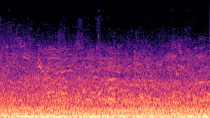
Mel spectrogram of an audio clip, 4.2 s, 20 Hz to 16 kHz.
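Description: A pack of NASCAR stock cars racing around the oval, their V8 engines a loud, steady rumble. Crowd voices sound faintly underneath.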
